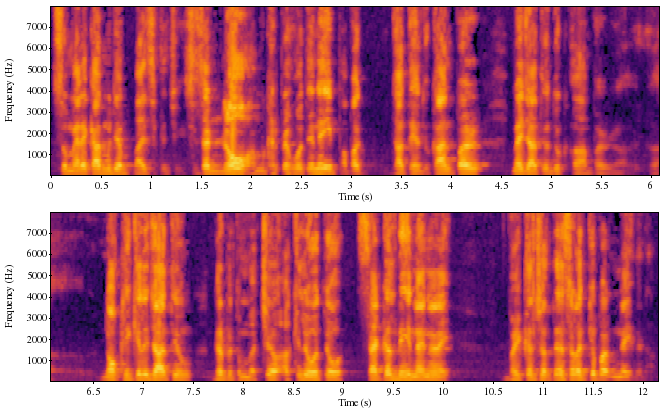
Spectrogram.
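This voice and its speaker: A man, a business coach telling his life story in an interview, switching between Hindi and English with emphatic, animated delivery. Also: a little high, brisk. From India. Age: 60s. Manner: animated, emphatic, mixes languages.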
